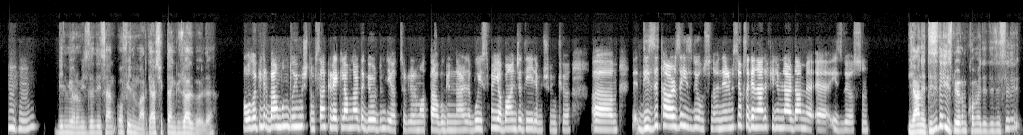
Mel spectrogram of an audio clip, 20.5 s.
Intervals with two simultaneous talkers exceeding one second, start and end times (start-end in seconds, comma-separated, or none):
none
